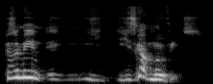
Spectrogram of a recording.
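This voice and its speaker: A co-host on a live comics stream, calmly explaining things to the people watching. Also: mid-range voice, moderate pace, slightly rough. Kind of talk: casual live-stream chat.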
